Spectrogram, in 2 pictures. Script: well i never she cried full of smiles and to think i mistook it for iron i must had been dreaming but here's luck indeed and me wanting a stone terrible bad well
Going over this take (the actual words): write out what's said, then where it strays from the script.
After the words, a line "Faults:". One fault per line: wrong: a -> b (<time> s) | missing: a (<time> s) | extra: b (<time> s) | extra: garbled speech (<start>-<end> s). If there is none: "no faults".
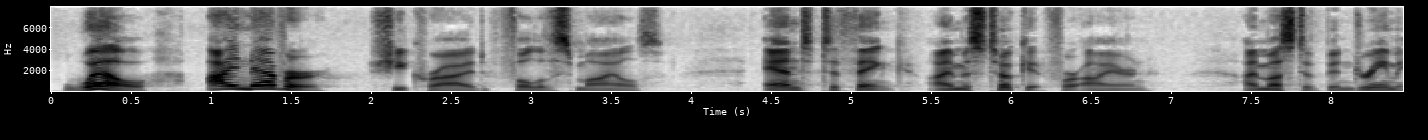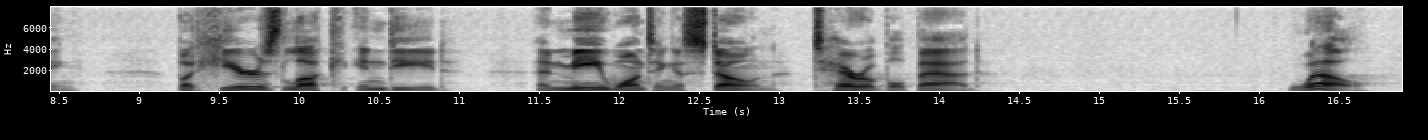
well i never she cried full of smiles and to think i mistook it for iron i must have been dreaming but here's luck indeed and me wanting a stone terrible bad well
Faults:
wrong: had -> have (7.8 s)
